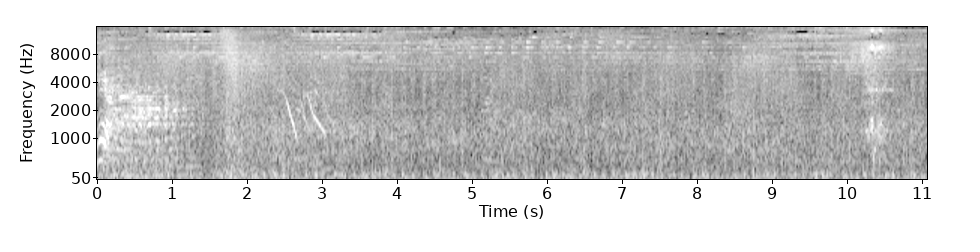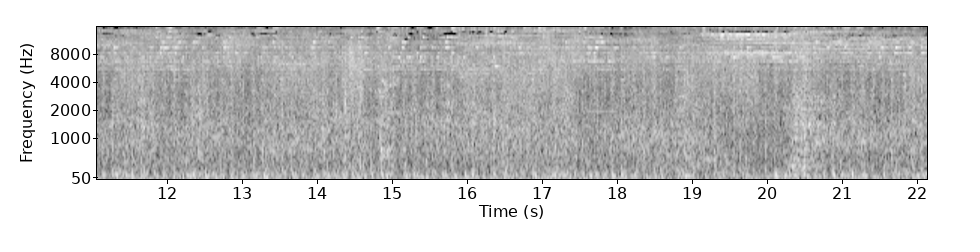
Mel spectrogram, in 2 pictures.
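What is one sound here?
A horse gallops steadily, its hooves thudding on soft ground.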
